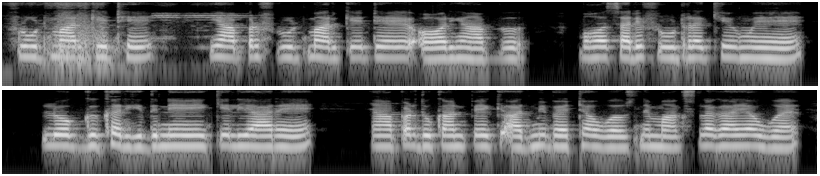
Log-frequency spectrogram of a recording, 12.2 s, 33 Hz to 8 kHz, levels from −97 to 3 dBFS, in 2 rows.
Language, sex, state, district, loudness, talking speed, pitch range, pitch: Hindi, female, Jharkhand, Jamtara, -17 LUFS, 190 wpm, 200-215 Hz, 210 Hz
